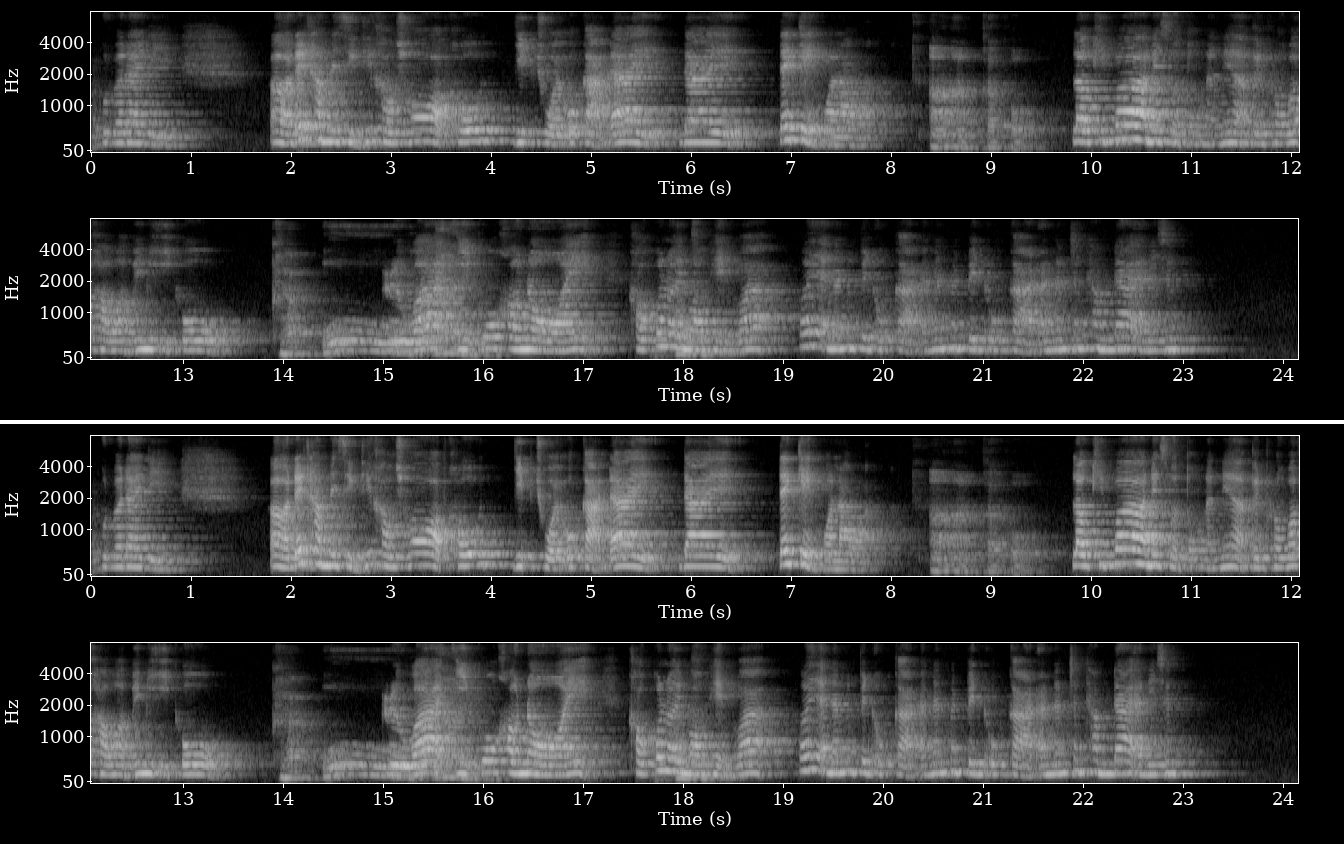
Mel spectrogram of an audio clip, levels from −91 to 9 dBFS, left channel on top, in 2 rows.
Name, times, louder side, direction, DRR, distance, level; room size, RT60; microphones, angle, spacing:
voice 1, 0.1-1.4 1.8-6.5 6.9-7.8 9.8-13.4 15.0-17.1 17.5-18.8 19.2-22.9, right 2 dB, 85° right, 3 dB, 0.4 m, -26 dB
voice 2, 8.4-9.3 13.9-14.1 14.4-16.0 17.9-18.2, left 1 dB, 20° left, -3 dB, 0.4 m, -34 dB
3.0 x 2.1 x 2.4 m, 1.1 s
head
